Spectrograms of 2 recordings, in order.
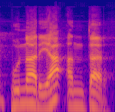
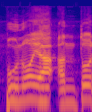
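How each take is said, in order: First: पुनर् या अंतर, both ending in r; correct r endings. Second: पुनो या अंतो, both ending in o; wrong o endings. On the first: Teacher showing what we will say instead, r endings. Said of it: "हम क्या बोलेंगे". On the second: Teacher showing what we will not say, o endings. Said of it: "हम उसे पुनो या अंतो नहीं बोलेंगे". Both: Shown as a demonstration.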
